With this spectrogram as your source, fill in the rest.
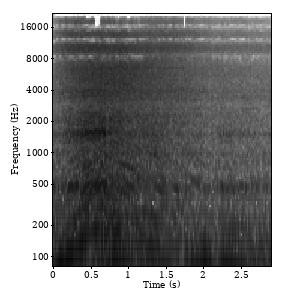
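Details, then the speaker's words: Porsche 986 Boxster after accident repair, first run, cold start just ended and not fully warm, standard exhaust: clean smooth revving with deep even exhaust note, no knocks, engine healthy. "The engine sounds absolutely amazing."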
